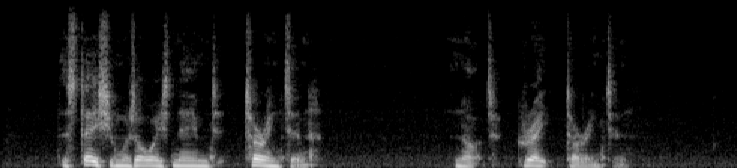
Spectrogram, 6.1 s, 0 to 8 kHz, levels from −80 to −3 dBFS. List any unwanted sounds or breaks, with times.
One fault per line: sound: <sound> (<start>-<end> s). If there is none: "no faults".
no faults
